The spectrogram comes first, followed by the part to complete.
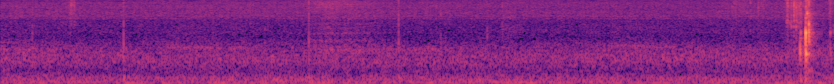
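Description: Faint, steady low outdoor background noise, then one sharp tap near the end: a putter striking a tennis ball.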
